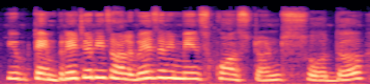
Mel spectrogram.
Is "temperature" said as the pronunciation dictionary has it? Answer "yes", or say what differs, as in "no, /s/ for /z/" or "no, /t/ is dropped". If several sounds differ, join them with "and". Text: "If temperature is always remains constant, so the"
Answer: yes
